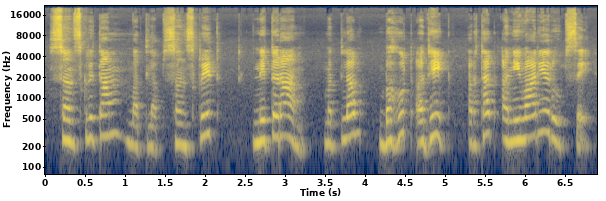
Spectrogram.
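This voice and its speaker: A woman teacher walks through a lesson at an unhurried, deliberate pace. Her voice sits fairly high, and she pauses often to check that her students are keeping up. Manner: patient, explains slowly and checks understanding. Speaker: Sanskrit teacher. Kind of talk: classroom lesson explaining text line by line.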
